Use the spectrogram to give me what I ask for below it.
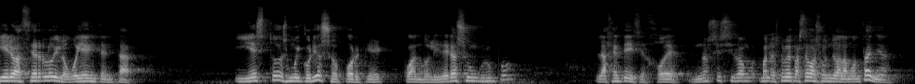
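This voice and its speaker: A man at a very fast pace, his pitch fairly high, with ordinary pitch variation. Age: 70s. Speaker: business owner. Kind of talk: public talk Q&A.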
